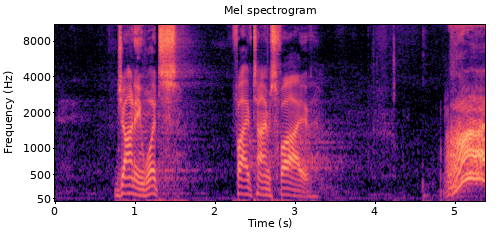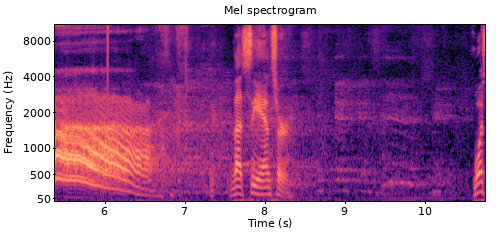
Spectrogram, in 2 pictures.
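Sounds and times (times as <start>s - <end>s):
speech: 0.7s - 1.6s, 2.3s - 3.4s, 4.8s - 5.2s, 7.6s - 8.4s
person imitating a dog growling: 4.9s - 6.9s
laughter: 5.9s - 10.4s.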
